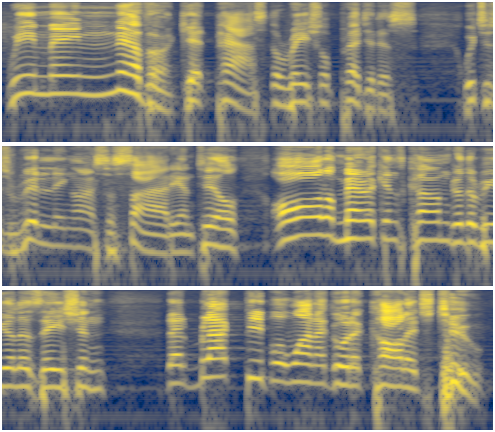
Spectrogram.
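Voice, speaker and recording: A man's voice: high voice, animated, moderate pace. A man preaching in an impassioned, dramatic oration at a live gathering, with emphatic, rhythmic repetition. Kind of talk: impassioned sermon-style oration at a live event. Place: live public gathering, speaking to an audience.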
